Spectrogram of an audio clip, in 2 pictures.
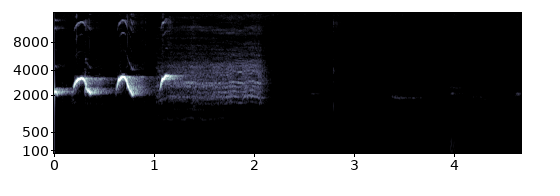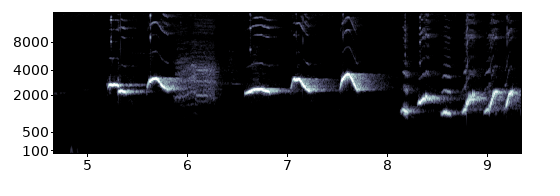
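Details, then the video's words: Caged white-rumped shama in early moult, still singing: loud upslurred whistles repeated in short runs, broken by a harsh buzzy rasp, a quiet gap, then more rising whistles and a fast tumbling series of notes. "MURAI MABUNG TETEP GACOR"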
